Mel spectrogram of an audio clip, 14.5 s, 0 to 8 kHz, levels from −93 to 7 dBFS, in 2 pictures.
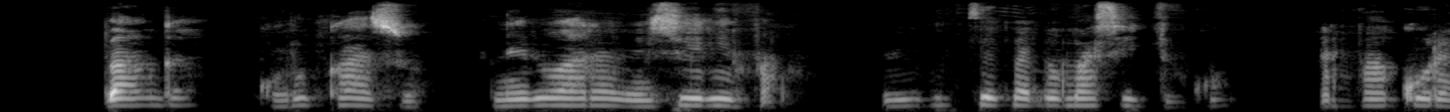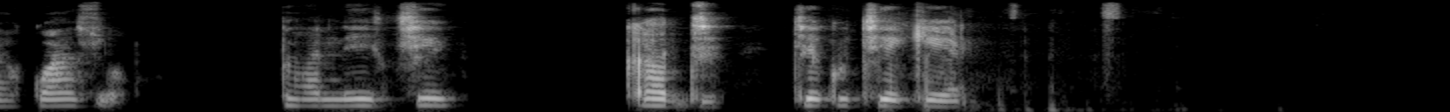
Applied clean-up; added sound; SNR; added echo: neural mask model DeepFilterNet 3.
